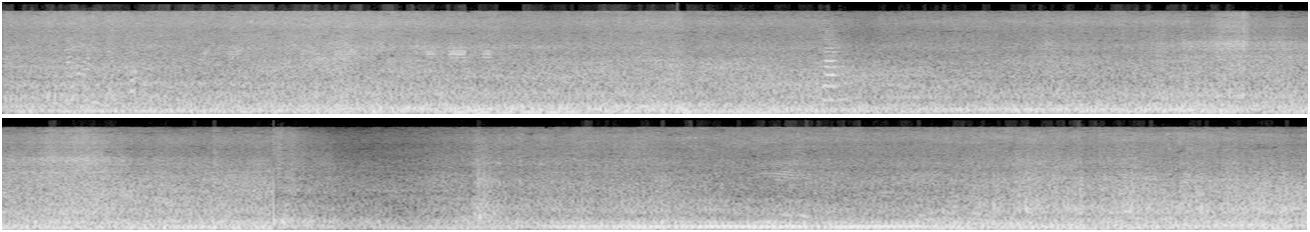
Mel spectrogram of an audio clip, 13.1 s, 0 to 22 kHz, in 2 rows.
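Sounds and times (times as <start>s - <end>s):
street traffic rumble: 0.0s - 13.0s
vehicle horn toot: 0.2s - 2.7s, 4.0s - 4.4s.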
